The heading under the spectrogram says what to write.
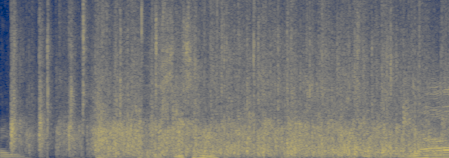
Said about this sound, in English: Yo, come on, man, get some applause.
